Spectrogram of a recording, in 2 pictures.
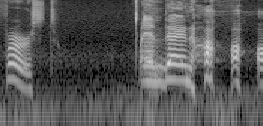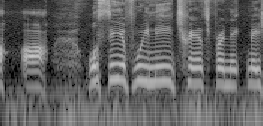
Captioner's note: chuckles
